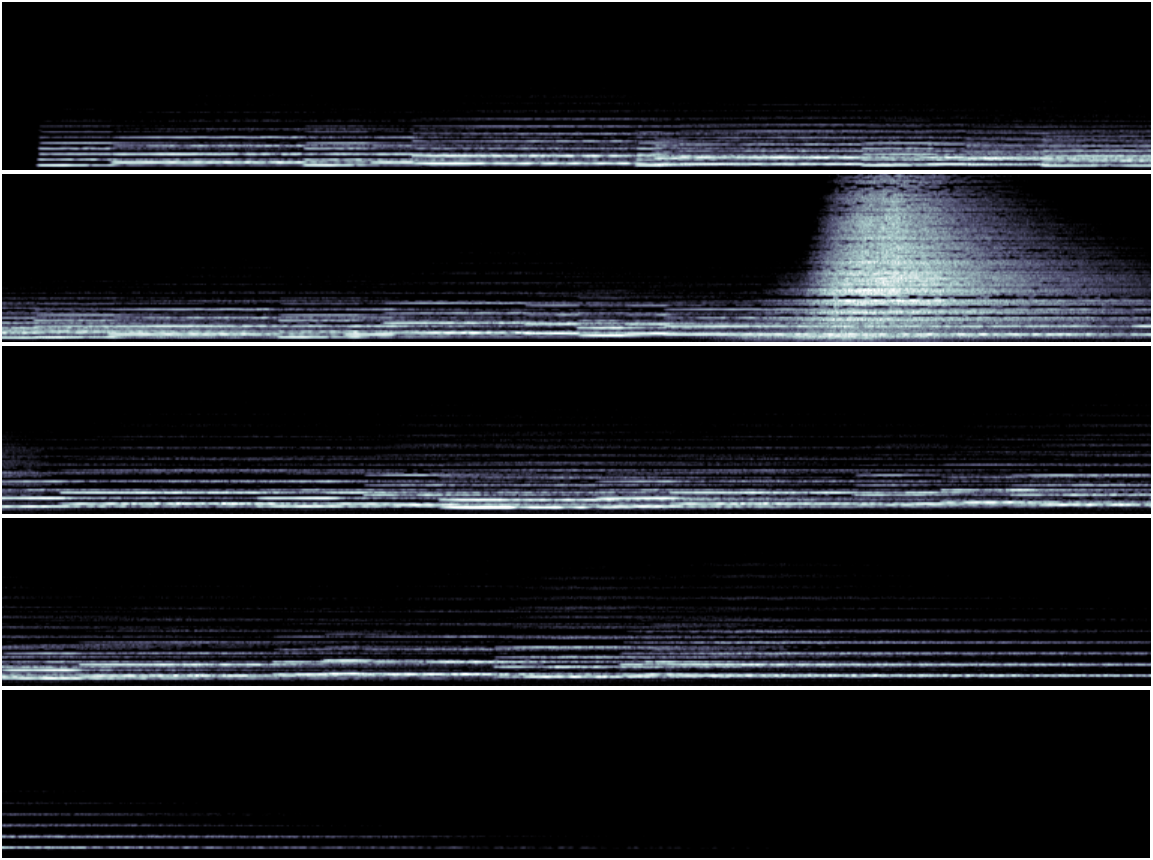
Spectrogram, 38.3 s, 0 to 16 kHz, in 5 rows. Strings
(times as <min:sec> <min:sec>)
0:11.0 0:16.1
